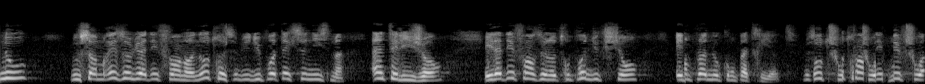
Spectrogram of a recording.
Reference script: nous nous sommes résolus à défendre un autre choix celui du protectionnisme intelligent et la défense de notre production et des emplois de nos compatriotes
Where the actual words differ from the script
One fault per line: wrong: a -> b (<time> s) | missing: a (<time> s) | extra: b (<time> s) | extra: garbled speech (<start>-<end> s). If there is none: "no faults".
missing: choix (2.2 s)
missing: des (6.8 s)
extra: garbled speech (8.0-9.3 s)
